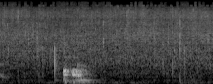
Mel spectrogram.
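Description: Boiled potatoes added to hot oil in a pan sizzle with a soft steady hiss and a brief thump as the pieces go in, close and without talk.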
